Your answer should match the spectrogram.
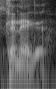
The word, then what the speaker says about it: Kaniga: Anyways, so it is Kaniga. Kaniga. So it's like, you gotta pronounce the K properly. You gotta be K, and you gotta say nigga fast.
